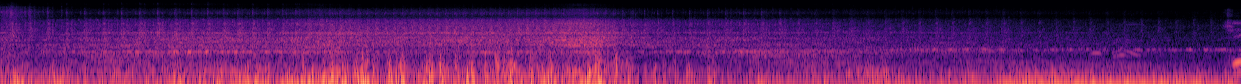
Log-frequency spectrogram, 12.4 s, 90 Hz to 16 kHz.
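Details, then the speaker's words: Ford XW with 250 pre-crossflow six and C4 auto, first start in 17 years after radiator top-up: rough cranking catches into a lumpy, uneven low idle, loud but no clear knock, slight tap expected; normal start after long storage. "sounds all right bro not too bad we'll put some fresh oil in it"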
